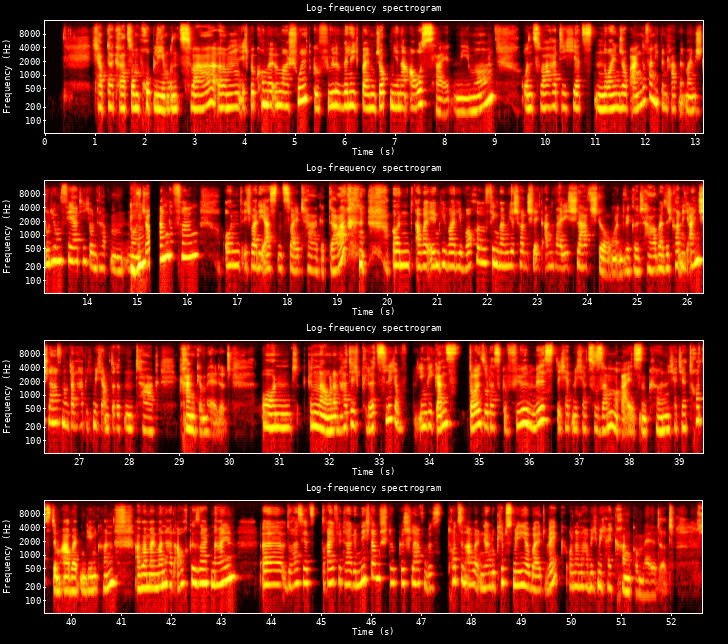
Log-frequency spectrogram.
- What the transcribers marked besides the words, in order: other background noise; chuckle
- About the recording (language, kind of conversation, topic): German, advice, Wie kann ich mit Schuldgefühlen umgehen, weil ich mir eine Auszeit vom Job nehme?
